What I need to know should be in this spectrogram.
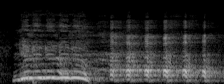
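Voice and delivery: high, rushed panicked nos; mock alarm; frantic no. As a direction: stop him in a panic, way up high. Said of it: "And they're like".

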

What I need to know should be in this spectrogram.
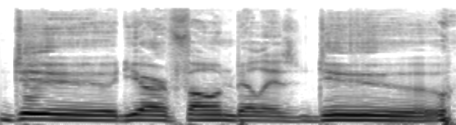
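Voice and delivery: loud drawn-out Dude, then a very slow put-on slacker voice. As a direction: stretch it out like a lazy surfer dude. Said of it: "I read every email like that".

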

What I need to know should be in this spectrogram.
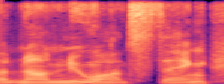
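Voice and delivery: ordinary talk, nothing marked

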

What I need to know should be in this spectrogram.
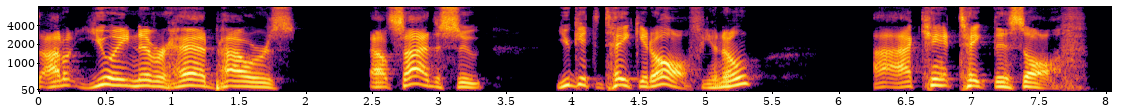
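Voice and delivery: folksy character voice, halting and earnest; Sam. Acted. Sam advises Jillian on powers, folksy and earnest. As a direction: reason it out in plain country talk. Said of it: "He says".

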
